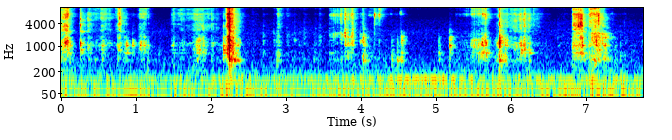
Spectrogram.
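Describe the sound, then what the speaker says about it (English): Close scissors snipping paper in short irregular bursts of crisp cuts, with quiet pauses between, no talking. "I'm just going to use my scissors and cut some of those details"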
